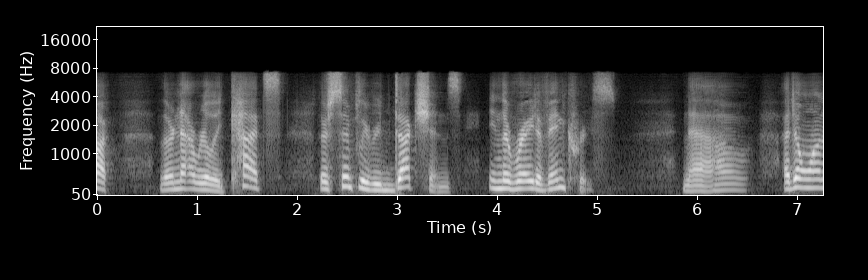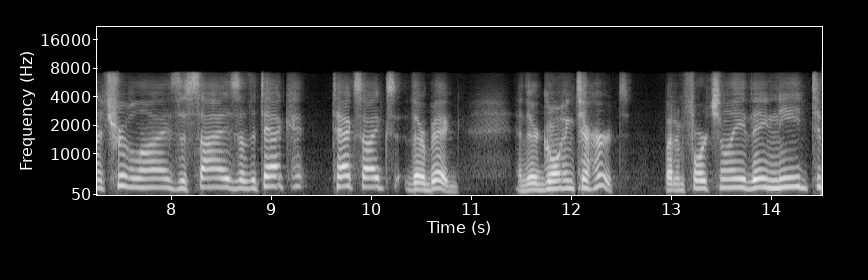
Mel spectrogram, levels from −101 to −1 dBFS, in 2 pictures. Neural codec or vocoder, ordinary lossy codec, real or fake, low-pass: codec, 16 kHz, about 1 kbps, DyCAST, with the encoder's durations; AAC, 48 kbps; fake; 7.2 kHz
